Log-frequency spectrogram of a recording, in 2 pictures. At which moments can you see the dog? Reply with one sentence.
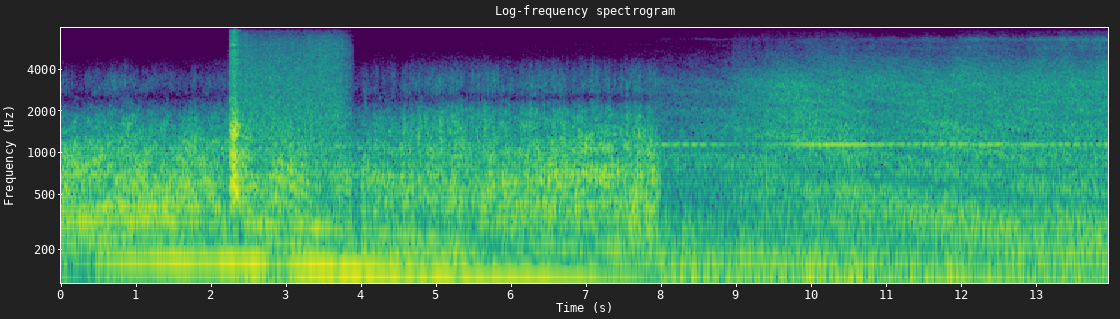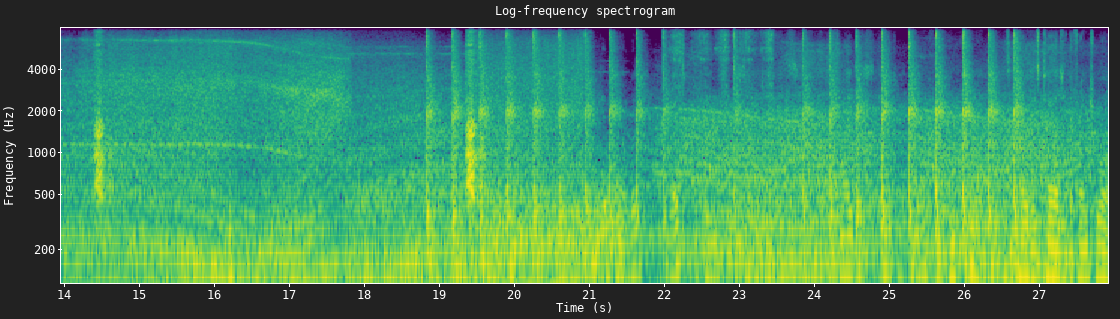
The dog can be heard from 2.2 to 3.9 s, from 14.3 to 16.3 s and from 19.3 to 20.9 s.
